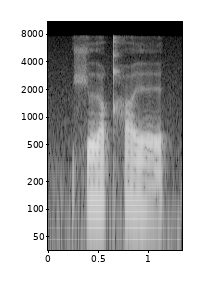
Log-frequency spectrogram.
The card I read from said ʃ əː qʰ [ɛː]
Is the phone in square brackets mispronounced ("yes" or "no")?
no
